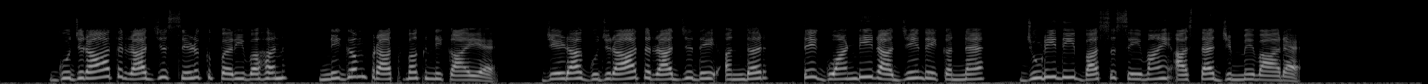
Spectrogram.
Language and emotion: Dogri, neutral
